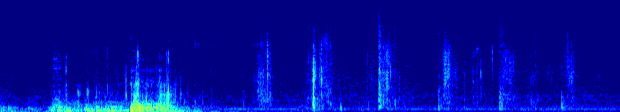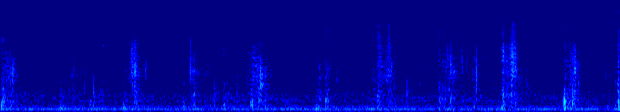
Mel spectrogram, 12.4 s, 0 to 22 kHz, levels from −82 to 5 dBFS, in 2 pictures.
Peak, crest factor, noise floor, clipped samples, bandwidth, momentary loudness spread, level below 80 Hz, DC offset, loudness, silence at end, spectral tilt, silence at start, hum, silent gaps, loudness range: -20 dBFS; 28 dB; -66 dBFS; under 0.1%; 16 kHz; 22 LU; -52 dBFS; under 0.1%; -45 LUFS; 0 s; -7 dB/octave; 0 s; none; none; 20 LU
